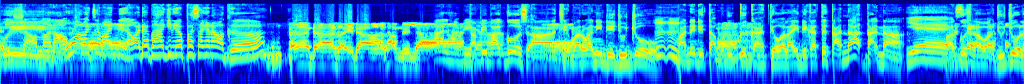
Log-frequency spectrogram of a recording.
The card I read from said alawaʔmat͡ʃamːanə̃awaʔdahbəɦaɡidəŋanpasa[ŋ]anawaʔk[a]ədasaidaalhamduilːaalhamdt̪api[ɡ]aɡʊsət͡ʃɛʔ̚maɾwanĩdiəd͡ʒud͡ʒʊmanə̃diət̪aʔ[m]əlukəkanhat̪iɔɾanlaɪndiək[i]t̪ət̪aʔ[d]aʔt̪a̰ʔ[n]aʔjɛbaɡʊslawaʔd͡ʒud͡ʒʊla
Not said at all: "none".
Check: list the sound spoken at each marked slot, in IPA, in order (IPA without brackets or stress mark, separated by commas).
ŋ, ə, b, m, a, n, n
